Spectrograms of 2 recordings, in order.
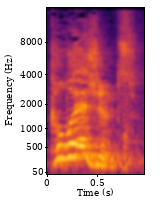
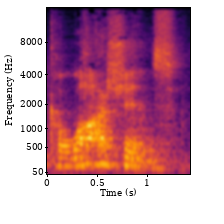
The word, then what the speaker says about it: Colossians: we get to the book of collisions collisions you need Colossians I think you've been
